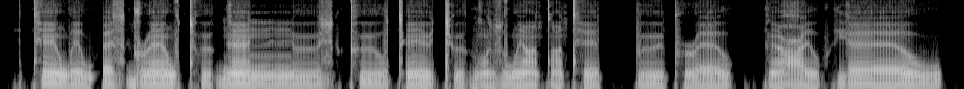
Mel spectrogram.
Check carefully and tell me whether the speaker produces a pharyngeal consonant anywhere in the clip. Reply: yes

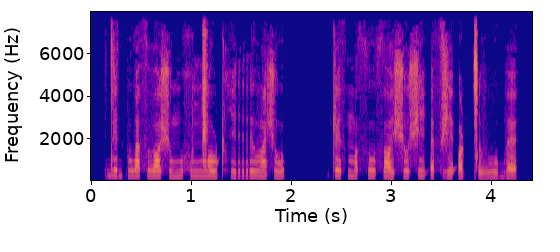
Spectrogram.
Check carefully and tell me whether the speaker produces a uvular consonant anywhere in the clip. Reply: no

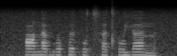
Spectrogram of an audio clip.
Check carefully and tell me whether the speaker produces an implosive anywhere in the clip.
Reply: no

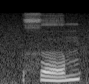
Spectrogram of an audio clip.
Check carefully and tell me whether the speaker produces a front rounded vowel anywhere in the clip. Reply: no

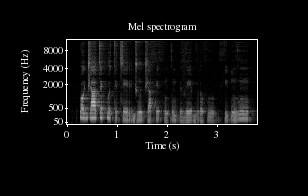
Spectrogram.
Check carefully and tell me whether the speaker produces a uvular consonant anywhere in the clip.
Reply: no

